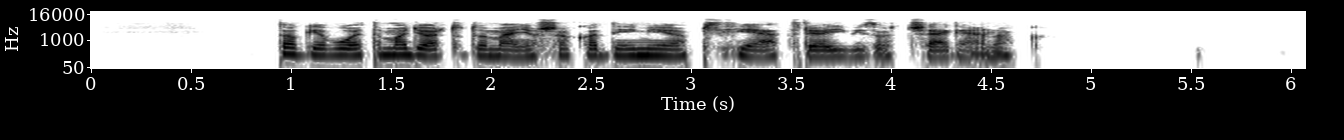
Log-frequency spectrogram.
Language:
Hungarian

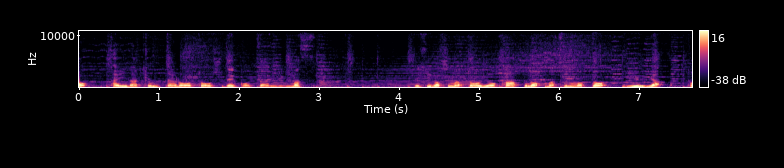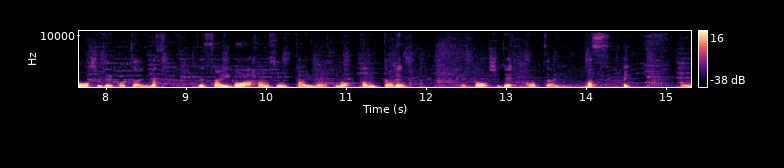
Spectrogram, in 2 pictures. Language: Japanese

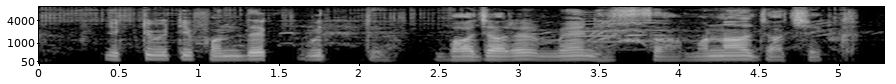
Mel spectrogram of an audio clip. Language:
Magahi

